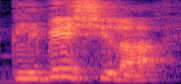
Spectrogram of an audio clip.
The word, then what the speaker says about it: Klebsiella: अमिनोग्लायकोसाइडर्स हा इश्चिरिया कोलाय म्हणजे E coli आणि पर्टिक्युलर क्लिबेशिला, ओके, ई कोलाय आणि क्लिबेशिला हे जे ग्राम निगेटिव्ह ऑर्गॅनिझम्स आहेत ह्यांच्यावरती ऍक्ट करतो अमिनोग्लायकोसाइडर्स.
